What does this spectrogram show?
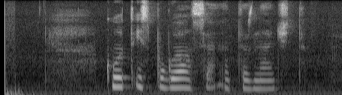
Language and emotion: Russian, neutral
